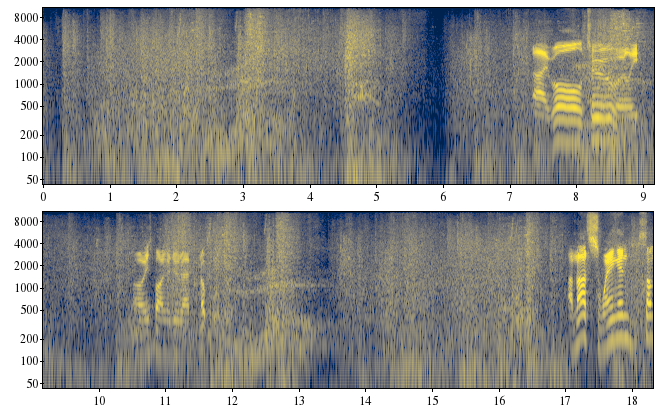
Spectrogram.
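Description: Heavy greatswords swing and clash in a fight.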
